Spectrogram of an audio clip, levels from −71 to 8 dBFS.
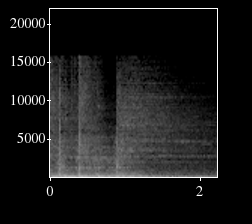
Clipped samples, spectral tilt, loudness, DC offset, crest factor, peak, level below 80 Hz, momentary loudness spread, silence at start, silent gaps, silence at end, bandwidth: under 0.1%; -5 dB/octave; -23 LUFS; under 0.1%; 18 dB; -6 dBFS; -30 dBFS; 13 LU; 0 s; none; 0 s; 16 kHz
